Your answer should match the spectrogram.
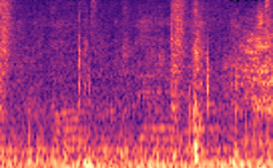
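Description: Cloth rubbing over a phone camera and its microphone as the lens is wiped clean: rustling handling noise with scattered light knocks over a low rumble.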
